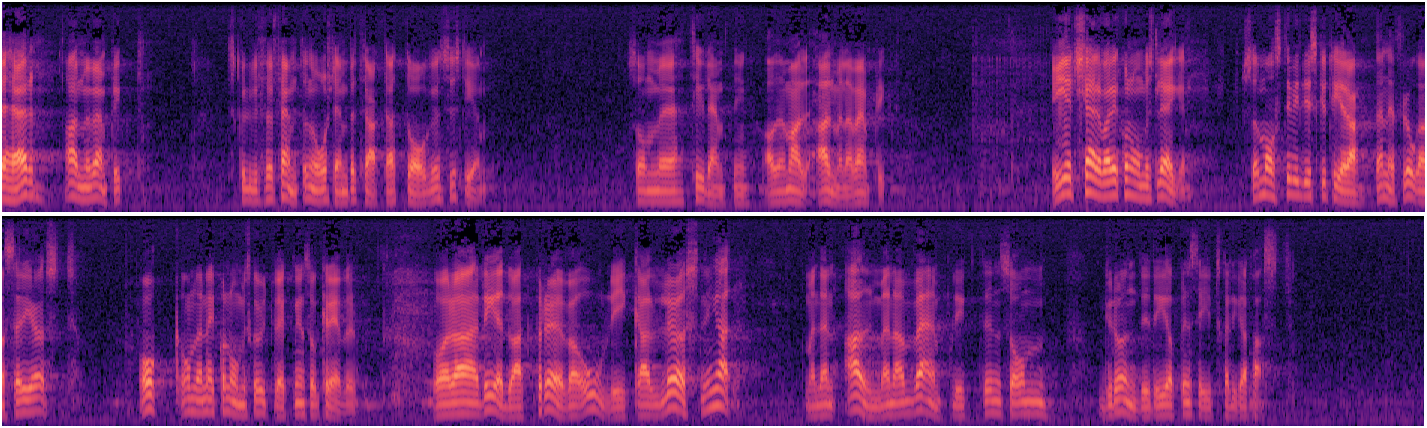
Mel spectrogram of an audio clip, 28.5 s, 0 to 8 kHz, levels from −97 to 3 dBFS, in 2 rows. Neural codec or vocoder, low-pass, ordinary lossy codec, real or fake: none; none; none; real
